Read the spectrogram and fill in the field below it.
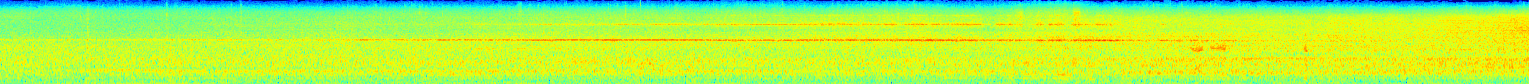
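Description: Water churns and splashes around a large ship's hull.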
